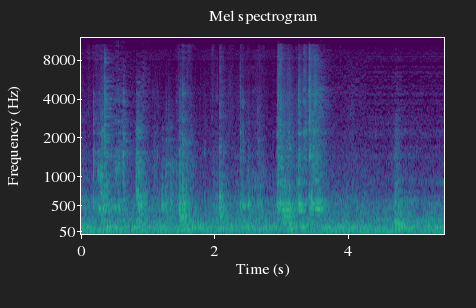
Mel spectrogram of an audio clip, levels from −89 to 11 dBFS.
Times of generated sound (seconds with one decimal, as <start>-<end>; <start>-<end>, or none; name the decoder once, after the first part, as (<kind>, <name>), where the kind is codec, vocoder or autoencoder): 4.3-5.5 (codec, SNAC)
